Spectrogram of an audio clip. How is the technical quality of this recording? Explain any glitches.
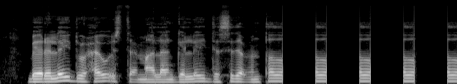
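The recording holds up until 2.82 s, then hits a stutter with silent gaps that runs to the end. A roughly 103 ms burst repeats four times, each followed by about 336 ms of dead digital silence, so it pulses every 439 ms. That's likely a stalled playback buffer replaying its last fragment on each retry while the audio that should have followed is lost.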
